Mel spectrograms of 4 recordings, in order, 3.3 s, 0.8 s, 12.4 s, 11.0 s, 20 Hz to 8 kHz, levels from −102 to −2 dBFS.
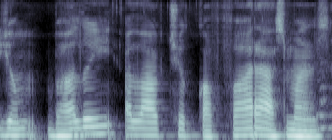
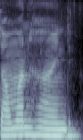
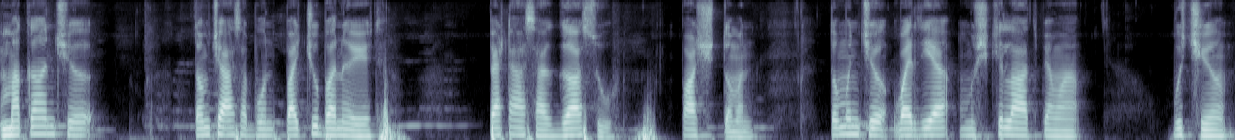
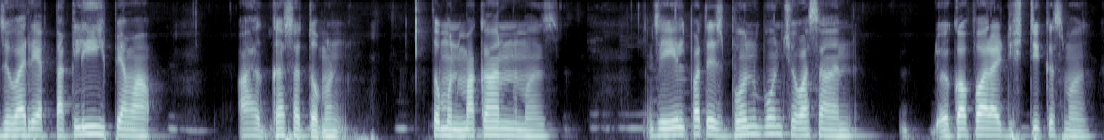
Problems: background sounds at intervals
